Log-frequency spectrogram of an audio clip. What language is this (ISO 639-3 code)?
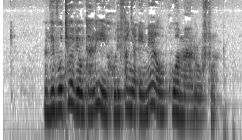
swa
